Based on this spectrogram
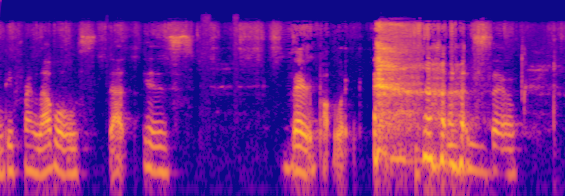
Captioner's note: laughing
